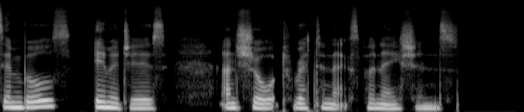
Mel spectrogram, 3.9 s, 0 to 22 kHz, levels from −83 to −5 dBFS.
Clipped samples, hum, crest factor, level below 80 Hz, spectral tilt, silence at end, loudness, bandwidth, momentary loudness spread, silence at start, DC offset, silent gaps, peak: under 0.1%; none; 16 dB; -62 dBFS; -6.5 dB/octave; 0.55 s; -28 LUFS; 14 kHz; 11 LU; 0 s; under 0.1%; none; -12 dBFS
